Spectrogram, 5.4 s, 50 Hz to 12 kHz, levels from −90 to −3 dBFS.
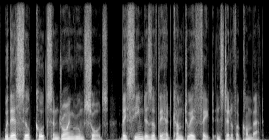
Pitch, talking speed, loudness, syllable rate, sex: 110 Hz, 245 wpm, -17 LUFS, 5.6 syllables/s, male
